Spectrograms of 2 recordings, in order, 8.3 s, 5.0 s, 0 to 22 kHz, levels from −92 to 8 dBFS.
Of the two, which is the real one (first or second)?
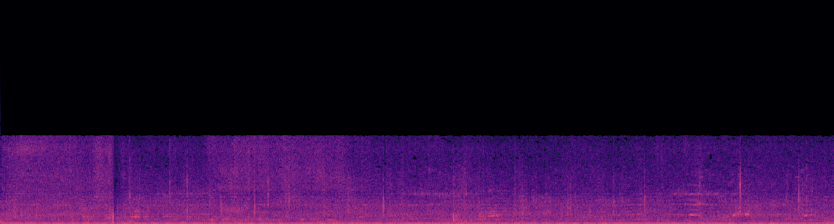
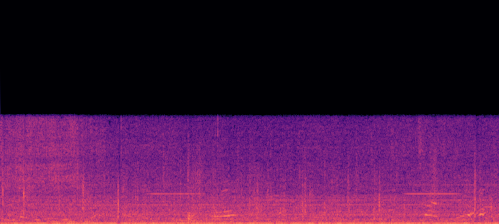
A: second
